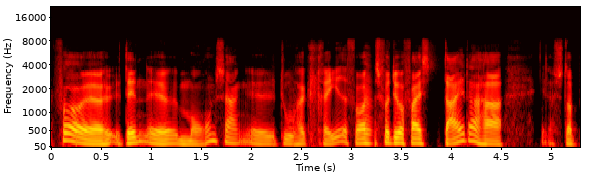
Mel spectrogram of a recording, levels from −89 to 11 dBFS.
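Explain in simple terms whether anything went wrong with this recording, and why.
A short stall from a late packet happens four times in this speech, at 2.17, 2.38, 2.59 and 3.14 seconds. Each time a piece of audio arrived late, so the receiver stretched the last sound for 30, 30, 70 and 90 ms, then carried on with nothing lost.

A call audio freeze follows from 3.77 to 3.91 seconds. The sound hangs as a fading buzz or hiss for about 110 ms before resuming where it stopped, likely because packets were held up on the network and the receiver's buffer ran empty.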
